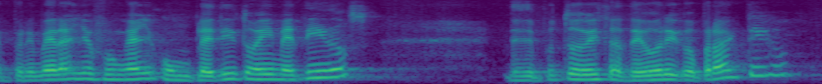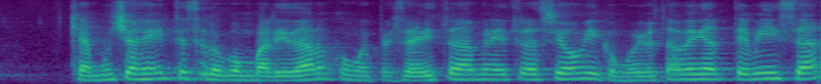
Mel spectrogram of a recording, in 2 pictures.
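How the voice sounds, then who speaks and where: A woman with a fairly low pitch talks at a very fast pace with lively intonation. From Cuba. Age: 80s+. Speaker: epidemiologist. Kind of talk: interview answer.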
